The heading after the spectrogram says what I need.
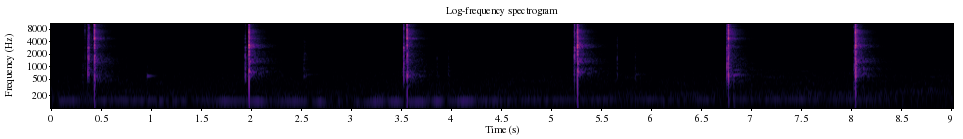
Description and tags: light switch plastic bathroom on off button push clicks2 softer
bathroom, button, clicks, light, off, plastic, push, switch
